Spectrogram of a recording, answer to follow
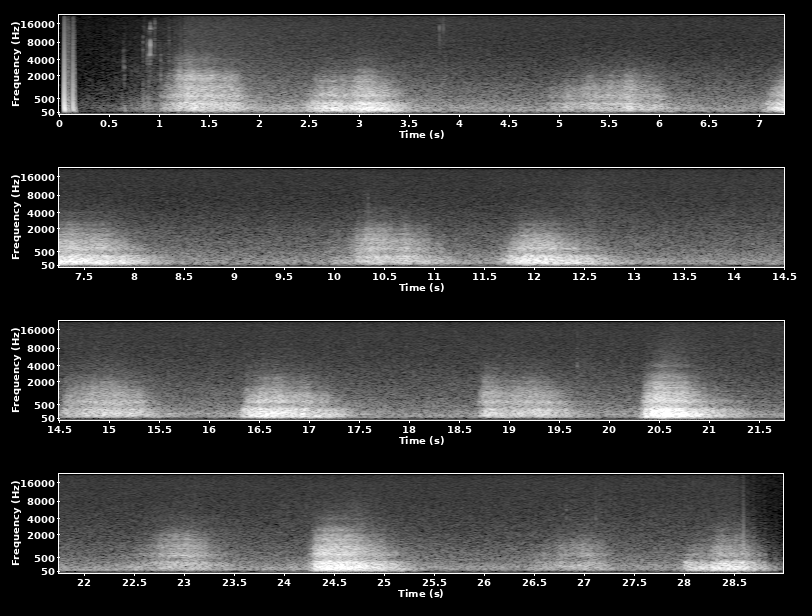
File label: Breathing sounds Φυσιολογικη Normal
